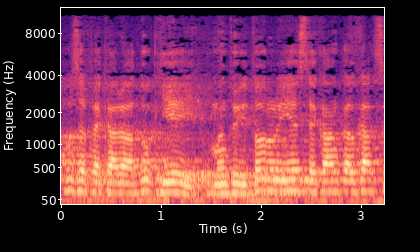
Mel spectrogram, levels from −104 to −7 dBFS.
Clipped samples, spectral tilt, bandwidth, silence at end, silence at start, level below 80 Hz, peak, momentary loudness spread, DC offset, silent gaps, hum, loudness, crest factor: under 0.1%; -6.5 dB/octave; 11 kHz; 0 s; 0 s; -36 dBFS; -2 dBFS; 2 LU; under 0.1%; none; none; -17 LUFS; 16 dB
